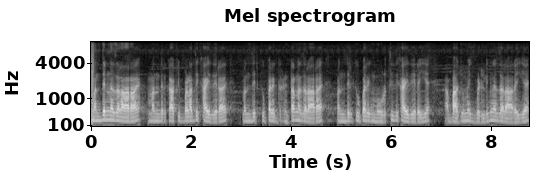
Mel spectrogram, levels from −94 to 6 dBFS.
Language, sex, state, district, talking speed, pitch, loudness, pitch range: Hindi, male, Uttar Pradesh, Varanasi, 265 wpm, 105 Hz, -19 LUFS, 100-110 Hz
